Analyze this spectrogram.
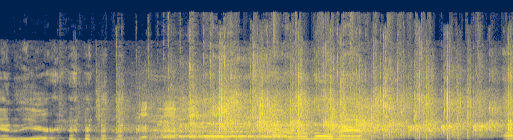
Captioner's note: laughter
